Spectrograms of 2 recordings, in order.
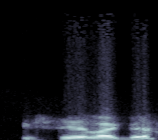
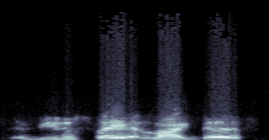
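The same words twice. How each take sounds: First: Pitch down. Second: Higher pitch, lifting on "this". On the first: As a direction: lower pitch through to "this". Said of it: "pitch down". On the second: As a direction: demonstrate a raised tone up to "this". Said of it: "pitch up". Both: Shown as a demonstration.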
